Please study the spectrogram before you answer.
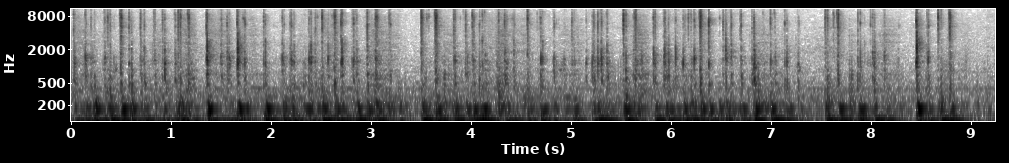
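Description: Fingertips of both hands type rapidly on the hollow-bodied keys of a black plastic computer keyboard resting on a desk. A dense stream of short, dry clicks with bright edges rides over a strong, steady low hum, broken by brief pauses.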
